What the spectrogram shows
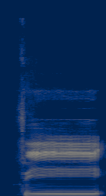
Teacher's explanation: Di sini dilihat ada fa berharokat kasroh, kemudian kemudian ada ya sukun. Fi, kita baca panjang 2 ketukan karena mad tabi'i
